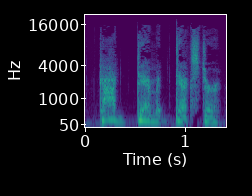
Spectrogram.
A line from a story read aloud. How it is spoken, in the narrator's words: she hissed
